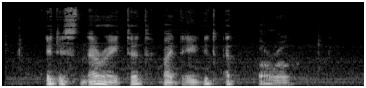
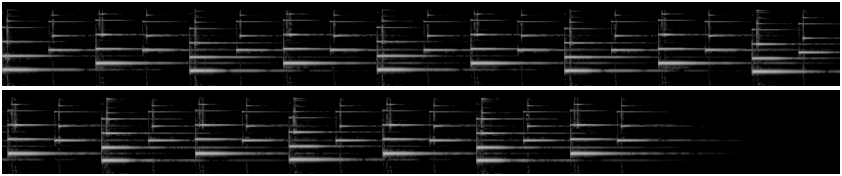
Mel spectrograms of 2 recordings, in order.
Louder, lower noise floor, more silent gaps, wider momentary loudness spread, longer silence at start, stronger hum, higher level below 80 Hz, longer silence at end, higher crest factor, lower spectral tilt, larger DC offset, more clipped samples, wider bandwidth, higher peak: about the same, -22 LUFS vs -24 LUFS; second, -47 dBFS vs -64 dBFS; neither; first, 11 LU vs 7 LU; first, 0.45 s vs 0 s; neither; first, -54 dBFS vs -80 dBFS; second, 0.7 s vs 1.8 s; about the same, 20 dB vs 18 dB; first, -6.5 dB/octave vs 4 dB/octave; neither; neither; about the same, 17 kHz vs 16 kHz; first, -2 dBFS vs -8 dBFS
